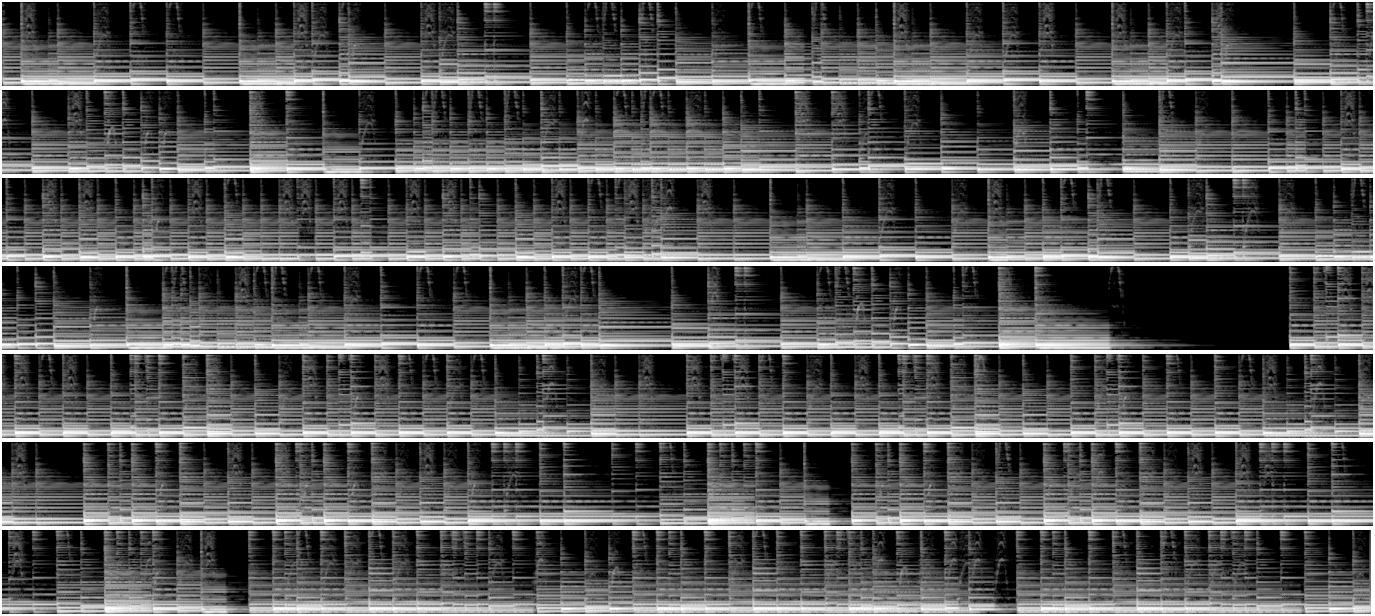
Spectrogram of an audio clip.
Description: Instrument: Guitar
Style: Classical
